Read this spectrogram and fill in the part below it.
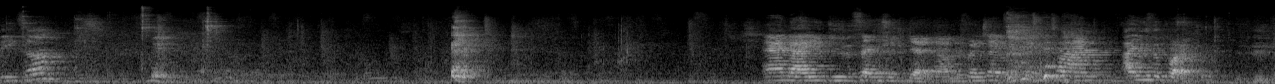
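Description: A young man lectures calmly in an echoing room.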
